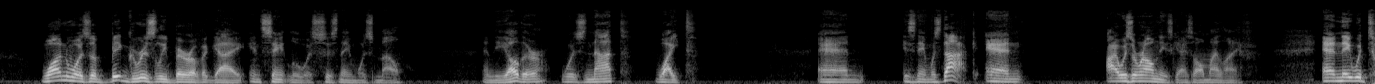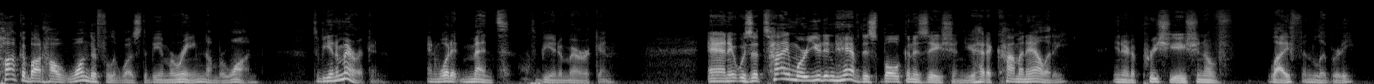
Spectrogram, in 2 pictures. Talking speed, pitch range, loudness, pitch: 185 wpm, 100-135 Hz, -23 LUFS, 120 Hz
